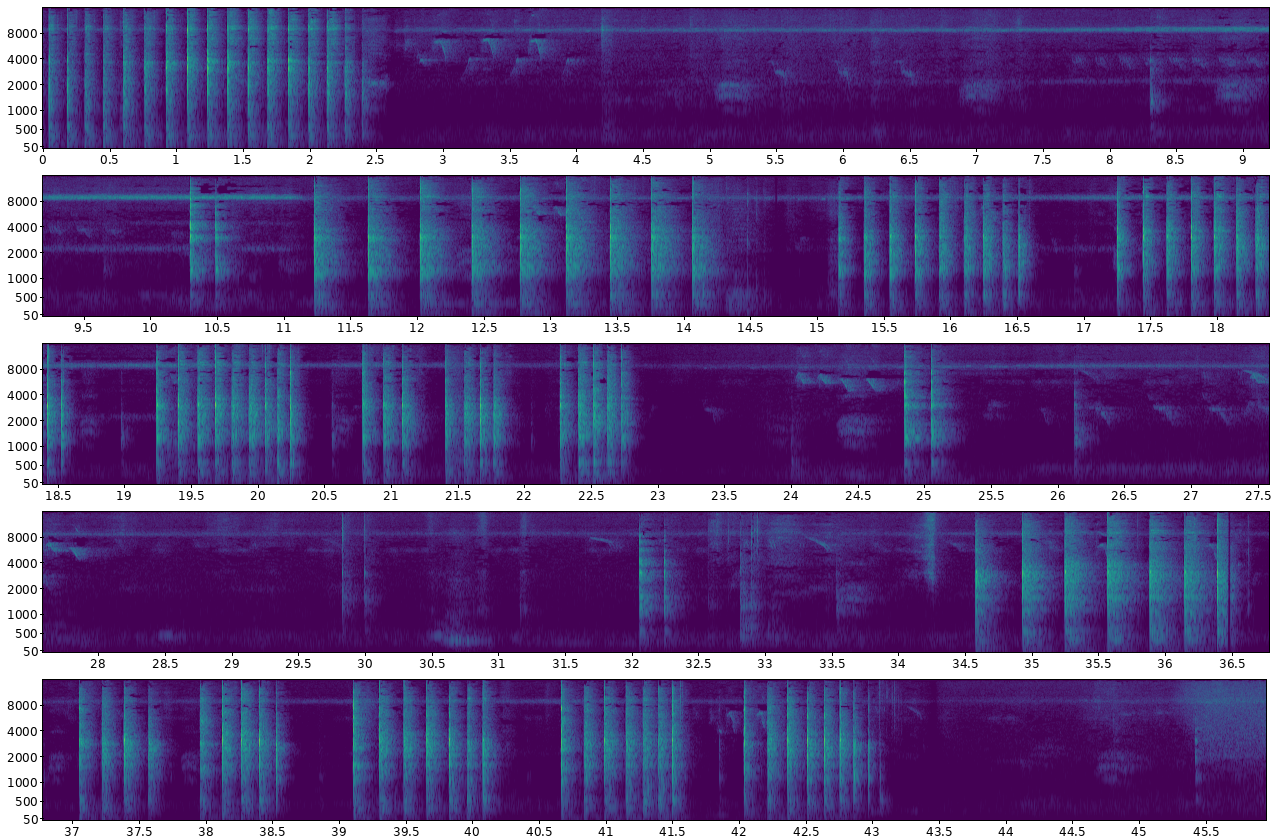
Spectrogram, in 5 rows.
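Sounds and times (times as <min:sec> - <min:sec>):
mallet striking chisel into wood: 0:00.0 - 0:02.6, 0:11.2 - 0:14.3, 0:24.8 - 0:25.3, 0:32.1 - 0:32.4, 0:34.6 - 0:43.0.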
